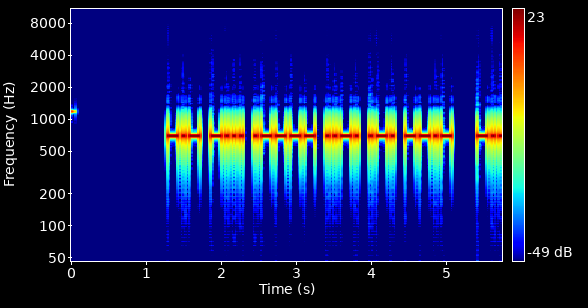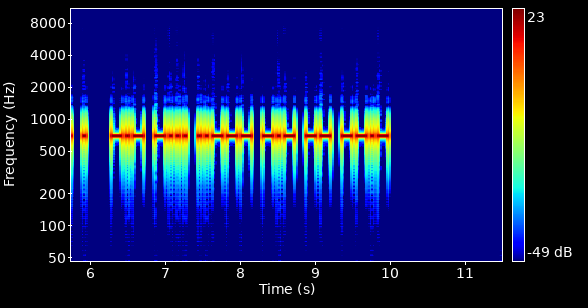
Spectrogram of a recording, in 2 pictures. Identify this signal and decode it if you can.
Morse code, heard as a keyed tone, about 25 wpm, 700 Hz. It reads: KB1FRQ DE KB2KMQ
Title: USA Callsign DE Callsign - 6 Characters - 25wpm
